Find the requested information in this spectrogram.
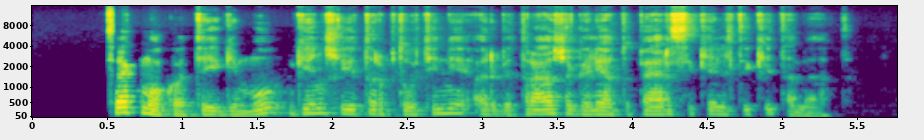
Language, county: Lithuanian, Telšiai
